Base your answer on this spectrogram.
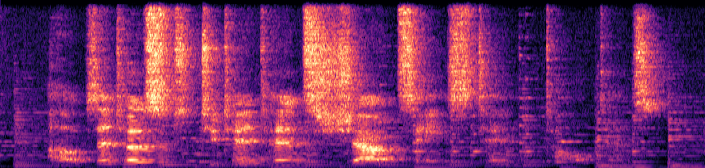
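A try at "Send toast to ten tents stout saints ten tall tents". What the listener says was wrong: That's stout and shout.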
